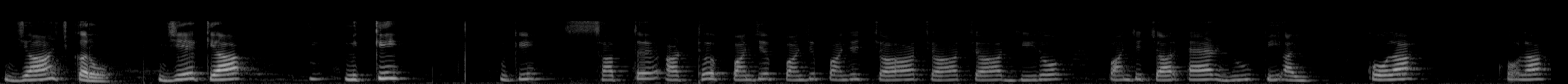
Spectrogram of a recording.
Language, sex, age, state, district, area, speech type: Dogri, male, 30-45, Jammu and Kashmir, Reasi, rural, read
